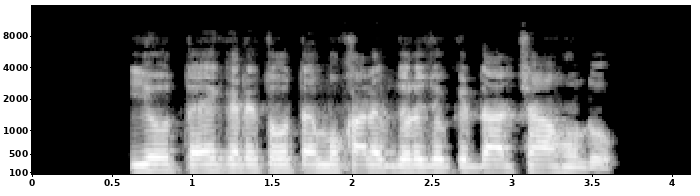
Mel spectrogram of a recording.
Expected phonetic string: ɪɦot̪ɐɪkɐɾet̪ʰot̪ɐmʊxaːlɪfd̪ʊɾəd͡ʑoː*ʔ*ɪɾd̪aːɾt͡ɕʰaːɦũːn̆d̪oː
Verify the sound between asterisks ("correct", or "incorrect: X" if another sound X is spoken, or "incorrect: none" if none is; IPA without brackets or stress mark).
incorrect: k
